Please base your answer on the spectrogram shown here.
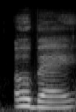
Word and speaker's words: Obey: Obey. It's French.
